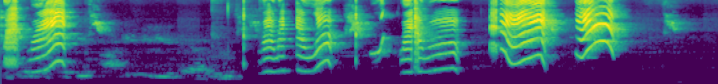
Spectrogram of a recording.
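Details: Indian ringneck parakeet kept as a pet, talking in a small room: a soft, low, murmured stretch at first, then loud squeaky rising-falling syllables in rapid bursts, several in a row, ending in quiet.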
